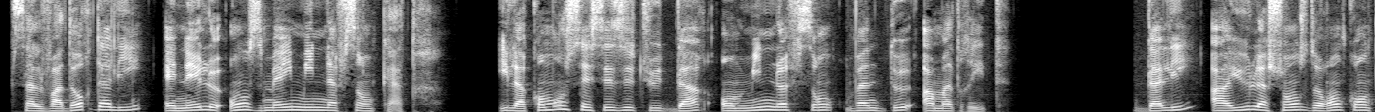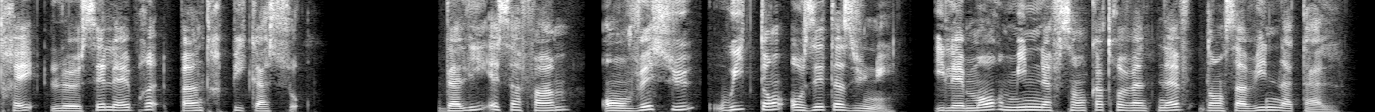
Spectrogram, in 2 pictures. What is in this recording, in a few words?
african french voiceover locutora francesa marruecos; locutora francesa de Marruecos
